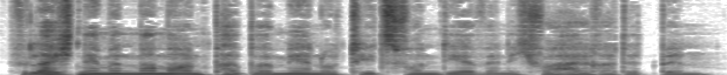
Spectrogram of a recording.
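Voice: medium pitch, level tone, fairly quick, creaky, warm tone, slightly rough, no room sound, clean studio sound. A reader doing a tearful, resigned older sister. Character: young woman, tearful weary older sister. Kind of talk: audiobook character voice.

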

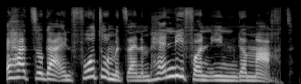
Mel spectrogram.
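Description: Woman playing a loud, insistent schoolboy. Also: medium pitch, big pitch swings, fairly quick, no room sound, clean studio sound. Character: impatient schoolboy, a bit dramatic.

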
